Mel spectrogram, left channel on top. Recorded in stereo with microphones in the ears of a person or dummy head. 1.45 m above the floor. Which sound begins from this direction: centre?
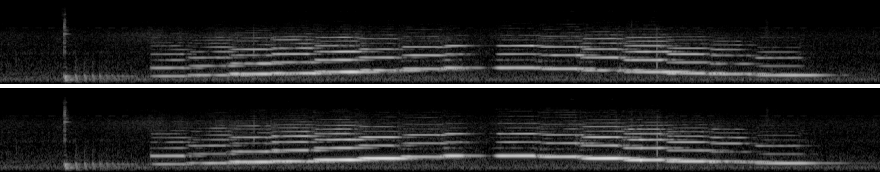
A flute, at 1.5 s.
